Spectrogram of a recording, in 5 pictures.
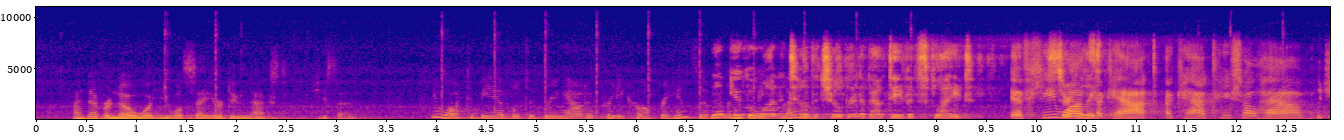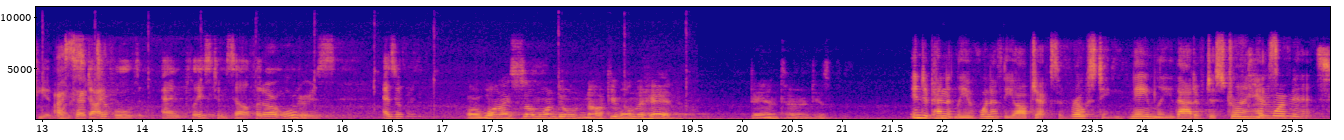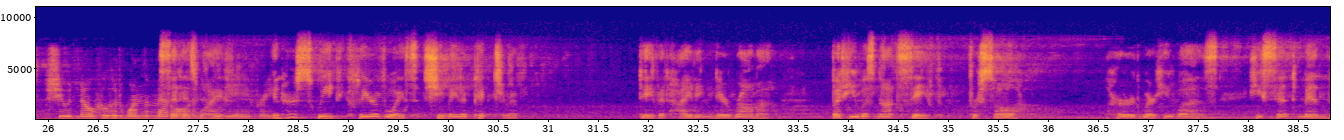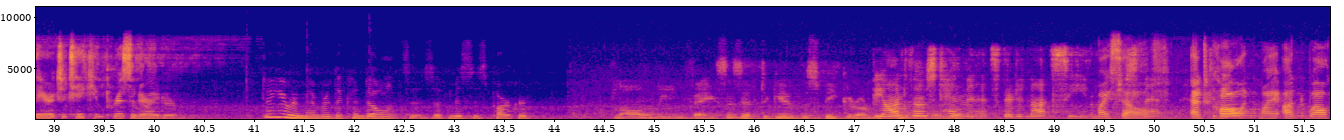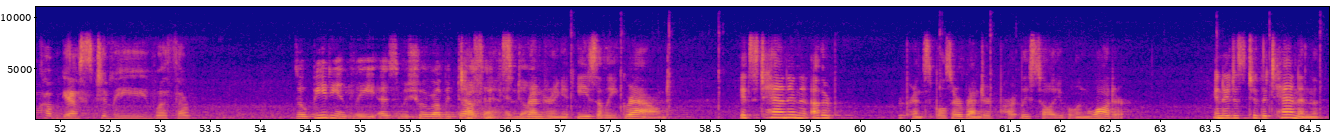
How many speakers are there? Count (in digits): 8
